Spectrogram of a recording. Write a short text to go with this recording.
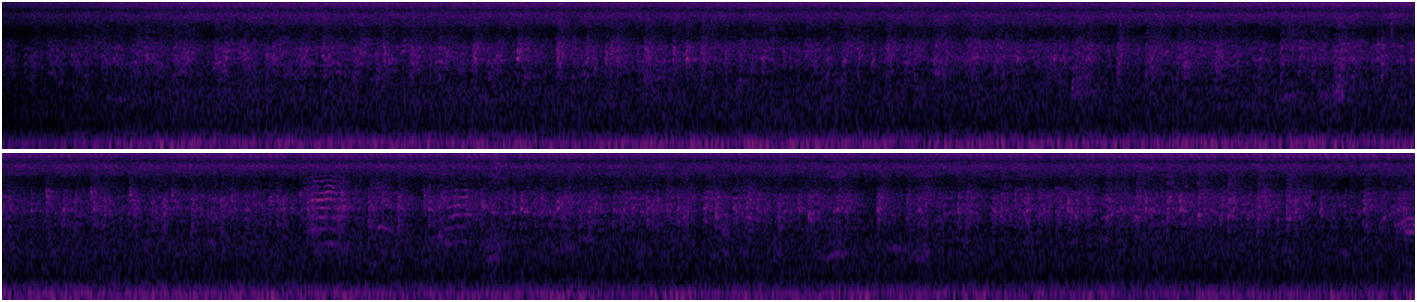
Bird calls, Frogs chirping, in the park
